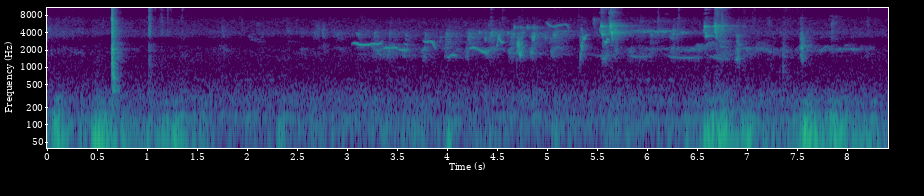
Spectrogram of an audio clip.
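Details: A White-rumped Shama, a young forest bird, sings a run of varied, fluty whistled phrases, some rising and some falling. A few sharp clicks and low rustling noise sound in the background.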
